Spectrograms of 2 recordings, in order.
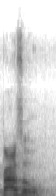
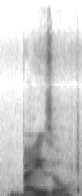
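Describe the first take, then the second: First: Basil is said in a non-American accent. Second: Basil is said in an American accent.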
